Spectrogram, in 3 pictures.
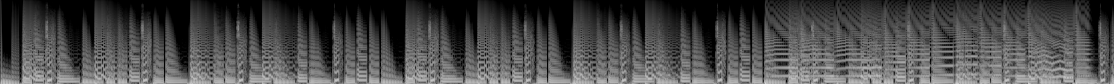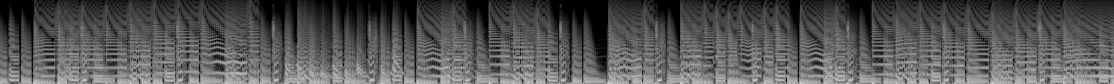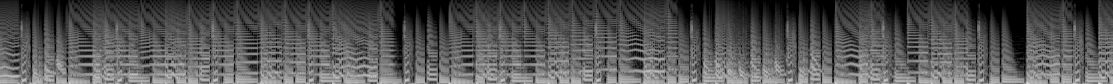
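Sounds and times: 
slap funk on a MOS6581R2 sound chip: 0:00.0 - 0:33.4.

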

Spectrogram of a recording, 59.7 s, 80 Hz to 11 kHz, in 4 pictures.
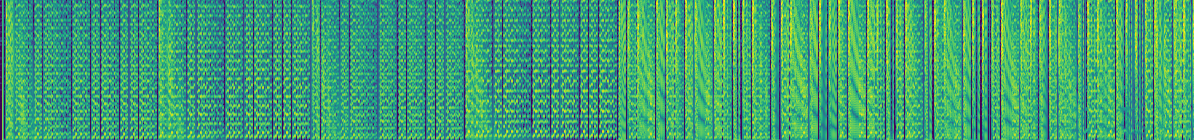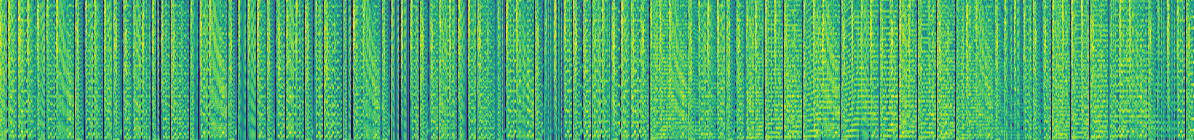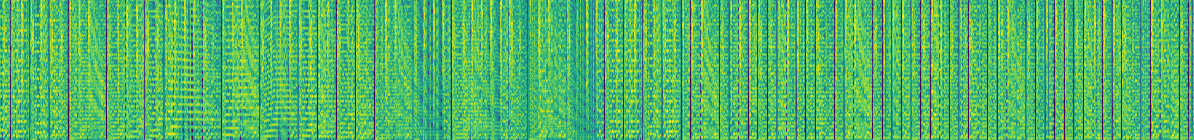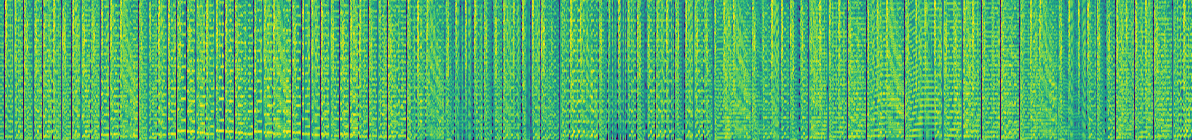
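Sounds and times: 
chiptune remix on MOS6581R3 SID chip: 0:00.0 - 0:59.6.

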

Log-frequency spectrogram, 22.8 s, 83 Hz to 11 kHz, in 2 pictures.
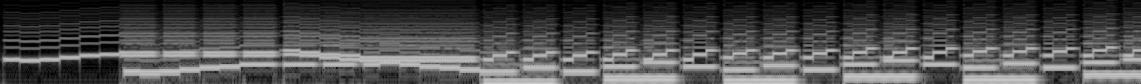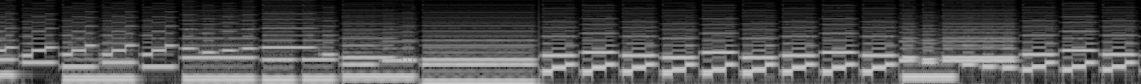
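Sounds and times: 
prelude played on MOS6581R2 sound chip: 0:00.0 - 0:22.8.

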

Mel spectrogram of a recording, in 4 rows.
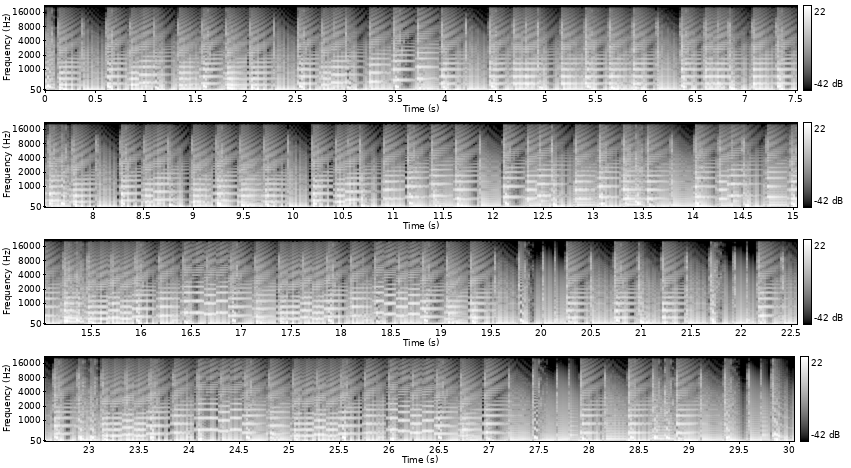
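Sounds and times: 
tune on a CSG 8580R5 sound chip: 0:00.1 - 0:29.9.

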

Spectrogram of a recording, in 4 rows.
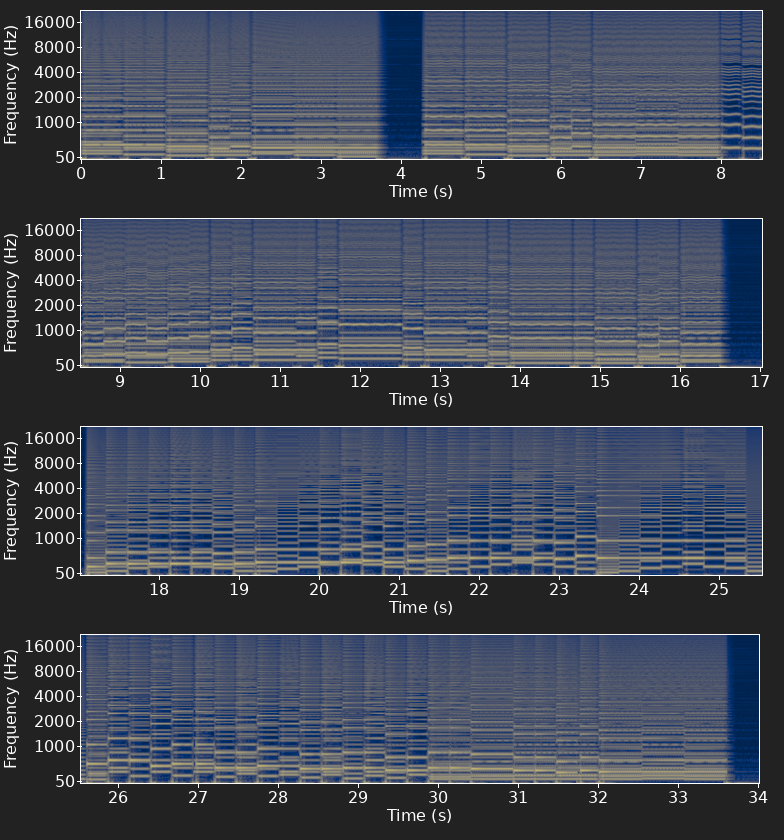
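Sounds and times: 
MOS6581R3 chiptune national anthem: 0:00.0 - 0:33.7.

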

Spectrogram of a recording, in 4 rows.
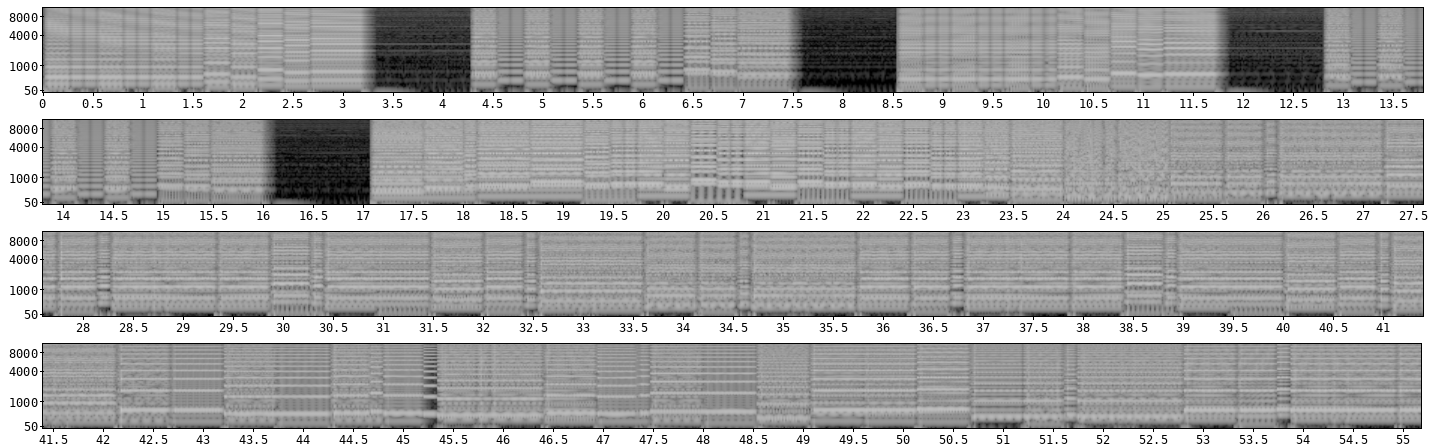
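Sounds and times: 
national anthem played on a MOS6581R4 sound chip: 0:00.0 - 0:03.4, 0:04.3 - 0:07.6, 0:08.6 - 0:11.9, 0:12.8 - 0:16.2, 0:17.1 - 0:55.1.

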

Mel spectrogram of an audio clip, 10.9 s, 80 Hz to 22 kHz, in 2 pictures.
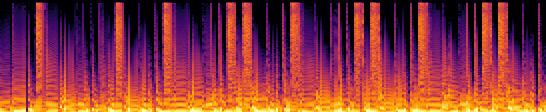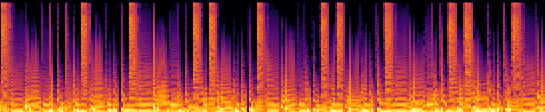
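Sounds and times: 
heavy phaser sound on a MOS6581 SID chip: 0:00.1 - 0:10.8.

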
